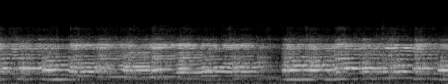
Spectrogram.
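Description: Dance-band music from a crusty Goodson record played acoustically on an Apollo Super XII wind-up gramophone. The sound is thin with no bass, and there is a brief break in the playing about three quarters of the way through.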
